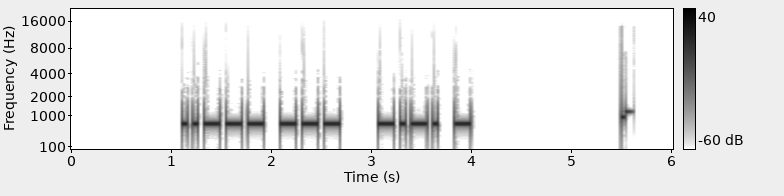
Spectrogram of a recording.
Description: Morse code, heard as a keyed tone, about 22 wpm, 700 Hz. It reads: 2O CT
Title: Winter Field Day Exchanges 22wpm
